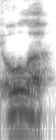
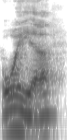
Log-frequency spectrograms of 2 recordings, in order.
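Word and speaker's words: Olla: It actually smells a lot like the Bourbon County Cafe de Ola, or Oya, as it's pronounced, that I had not too long ago.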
